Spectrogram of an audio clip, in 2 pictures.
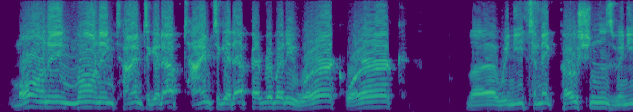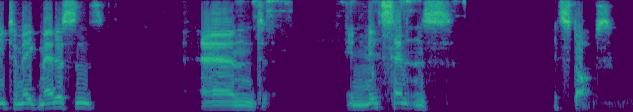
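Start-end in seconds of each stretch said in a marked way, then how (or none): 0.1-7.4 hearty, bustling, rushed delivery. Voicing someone calling everyone up down the hallway, in a hearty voice. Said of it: "hearty voice come down the hallway".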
